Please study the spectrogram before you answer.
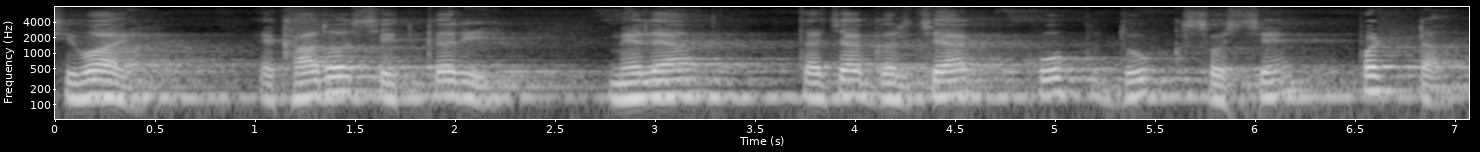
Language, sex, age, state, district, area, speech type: Goan Konkani, female, 60+, Goa, Canacona, rural, spontaneous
